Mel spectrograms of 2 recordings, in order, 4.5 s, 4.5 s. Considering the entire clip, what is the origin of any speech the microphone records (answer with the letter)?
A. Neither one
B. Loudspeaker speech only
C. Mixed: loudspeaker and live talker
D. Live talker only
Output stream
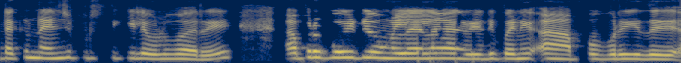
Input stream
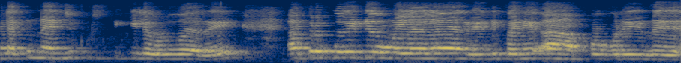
B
